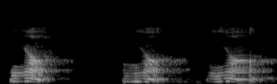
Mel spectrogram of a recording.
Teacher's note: যখনই ঞ উচ্চারণ করবেন তখন তালুতে জিহ্বা স্পর্শ করবে, আর শব্দ হচ্ছে নাসিকা থেকে উচ্চারণ হবে, নাক থেকে উচ্চারণ হবে ঞ ঞ ঞ। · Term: তালু নাসিকা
